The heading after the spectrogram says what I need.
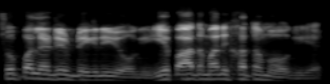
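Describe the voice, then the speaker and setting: A man's voice: mid-range voice, animated, brisk, sharp tone, lo-fi sound. A man teaching English grammar, patient and repeating himself to check understanding. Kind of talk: online English grammar lesson.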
